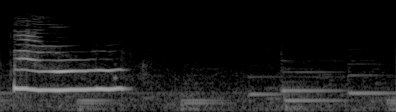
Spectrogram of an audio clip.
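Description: A cat meows in the Cat's Tail card-game tavern of Genshin Impact: one clear, drawn-out meow followed by two softer, shorter mews, with no one talking.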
